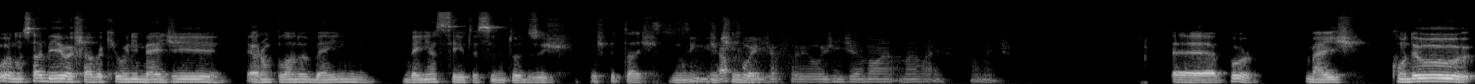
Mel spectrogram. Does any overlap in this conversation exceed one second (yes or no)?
yes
